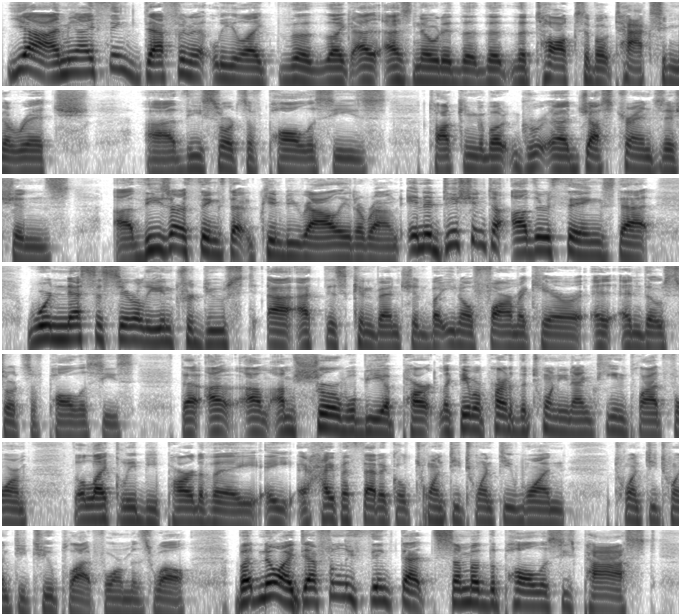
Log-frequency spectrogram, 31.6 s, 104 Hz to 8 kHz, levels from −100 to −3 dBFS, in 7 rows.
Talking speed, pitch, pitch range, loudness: 195 wpm, 135 Hz, 125-160 Hz, -21 LUFS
